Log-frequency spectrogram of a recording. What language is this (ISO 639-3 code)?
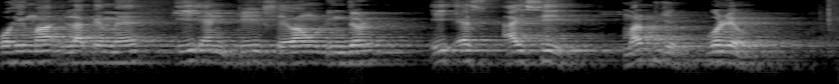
snd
